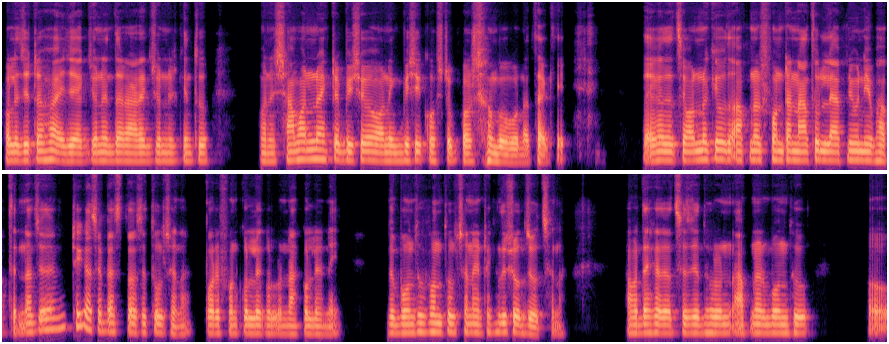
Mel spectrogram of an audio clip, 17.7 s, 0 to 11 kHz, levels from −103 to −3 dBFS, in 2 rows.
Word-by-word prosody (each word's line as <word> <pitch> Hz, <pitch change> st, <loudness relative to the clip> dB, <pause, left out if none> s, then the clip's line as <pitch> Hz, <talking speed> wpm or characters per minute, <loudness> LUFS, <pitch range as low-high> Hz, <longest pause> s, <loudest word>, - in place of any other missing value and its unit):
ফলে 125 Hz, -, +2 dB
যেটা 130 Hz, +1 st, +2 dB
হয় 130 Hz, -4 st, +3 dB
যে, -, -, +4 dB
একজনের 120 Hz, +1 st, -1 dB
দ্বারা 120 Hz, -1 st, +3 dB
আরেকজনের 120 Hz, 0 st, -1 dB
কিন্তু 120 Hz, 0 st, -1 dB, 0.6 s
মানে 115 Hz, -1 st, -1 dB
সামান্য 140 Hz, +3 st, +2 dB
একটা 145 Hz, -, +1 dB
বিষয়েও 130 Hz, 0 st, +3 dB
অনেক 120 Hz, 0 st, +2 dB
বেশি 125 Hz, +1 st, +2 dB
কষ্ট 125 Hz, 0 st, -2 dB
পাওয়ার 115 Hz, 0 st, +2 dB
সম্ভাবনা 110 Hz, -5 st, +1 dB
থাকে -, -, +1 dB, 0.9 s
দেখা 130 Hz, +2 st, +4 dB
যাচ্ছে 130 Hz, +1 st, +1 dB
অন্য 135 Hz, +2 st, +2 dB
কেউ 145 Hz, -, +3 dB, 0.2 s
আপনার 135 Hz, 0 st, 0 dB
ফোনটা 135 Hz, -1 st, +2 dB
না -, -, +5 dB
তুললে, 130 Hz, -2 st, +3 dB
আপনিও 135 Hz, +1 st, 0 dB
নিয়ে 125 Hz, -1 st, +2 dB
ভাবতেন 120 Hz, 0 st, -2 dB
না। -, -, +2 dB
যে -, -, +2 dB, 0.3 s
ঠিক 215 Hz, -, +1 dB
আছে 150 Hz, -3 st, 0 dB
ব্যস্ত 135 Hz, 0 st, -2 dB
আছে 130 Hz, +1 st, -3 dB
তুলছে 120 Hz, -2 st, -1 dB
না। -, -, -8 dB, 0.2 s
পরে 120 Hz, -1 st, +2 dB
ফোন 115 Hz, -, -3 dB
করলে 115 Hz, 0 st, +3 dB
করলো 115 Hz, -1 st, -2 dB
না 110 Hz, -, -1 dB
করলে 110 Hz, -1 st, 0 dB
নেই। -, -, -6 dB, 0.4 s
কিন্তু 120 Hz, -, -2 dB
বন্ধু 125 Hz, +2 st, +1 dB
ফোন 135 Hz, -, +2 dB
তুলছে 130 Hz, -1 st, 0 dB
না 125 Hz, -, -2 dB
এটা 120 Hz, -, -6 dB
কিন্তু 130 Hz, 0 st, 0 dB
সহ্য 120 Hz, -2 st, +2 dB
হচ্ছে -, -, -5 dB
না। -, -, -14 dB, 0.6 s
আবার 120 Hz, +1 st, 0 dB
দেখা 125 Hz, 0 st, +2 dB
যাচ্ছে 120 Hz, 0 st, 0 dB
যে, 120 Hz, -, +3 dB
ধরুন 120 Hz, -1 st, +2 dB, 0.2 s
আপনার 125 Hz, -1 st, -1 dB
বন্ধু 120 Hz, +1 st, +1 dB, 0.7 s
অ -, -, -3 dB
125 Hz, 210 wpm, -22 LUFS, 120-130 Hz, 0.9 s, না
